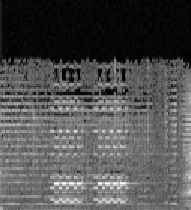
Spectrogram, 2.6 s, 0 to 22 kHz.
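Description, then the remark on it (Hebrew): A telephone rings in a simple rented room, number 14, at midnight while it rains outside, in two short electronic bursts of rapid trilling tones, each lasting about a second with a brief pause between, over a steady low background hum. “אני מרימה את השפורפרת, אין אף אחד על הקו.”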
